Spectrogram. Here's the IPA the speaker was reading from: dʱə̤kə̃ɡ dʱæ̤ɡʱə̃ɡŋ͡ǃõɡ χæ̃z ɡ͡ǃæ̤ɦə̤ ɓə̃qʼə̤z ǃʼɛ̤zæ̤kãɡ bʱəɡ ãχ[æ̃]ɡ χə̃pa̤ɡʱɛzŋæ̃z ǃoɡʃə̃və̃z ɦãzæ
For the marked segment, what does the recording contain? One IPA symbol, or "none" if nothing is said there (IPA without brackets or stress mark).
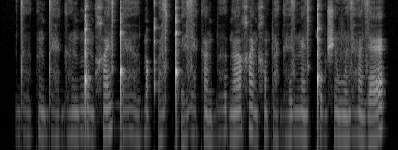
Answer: æ̃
